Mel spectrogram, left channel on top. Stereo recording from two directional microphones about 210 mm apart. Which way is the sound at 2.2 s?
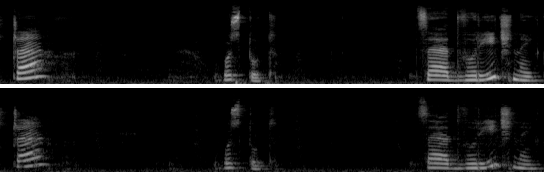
50° left (ahead or behind).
